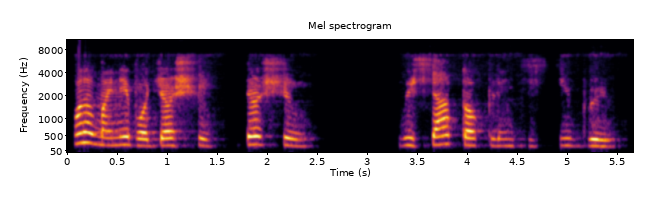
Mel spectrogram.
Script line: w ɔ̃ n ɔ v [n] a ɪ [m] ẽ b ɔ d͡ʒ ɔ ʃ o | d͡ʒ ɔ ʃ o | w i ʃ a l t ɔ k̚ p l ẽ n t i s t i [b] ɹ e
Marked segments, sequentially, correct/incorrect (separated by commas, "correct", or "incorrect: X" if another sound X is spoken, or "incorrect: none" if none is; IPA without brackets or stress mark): incorrect: m, incorrect: n, correct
